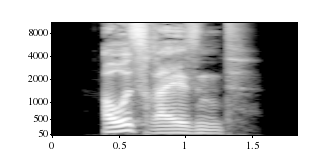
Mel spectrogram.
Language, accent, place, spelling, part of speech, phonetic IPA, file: German, Germany, Berlin, ausreisend, verb, [ˈaʊ̯sˌʁaɪ̯zn̩t], De-ausreisend.ogg
- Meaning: present participle of ausreisen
